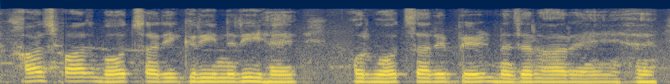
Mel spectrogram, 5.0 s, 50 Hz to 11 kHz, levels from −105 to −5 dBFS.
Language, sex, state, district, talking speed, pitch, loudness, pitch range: Hindi, male, Arunachal Pradesh, Lower Dibang Valley, 165 wpm, 145 Hz, -12 LUFS, 140-150 Hz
